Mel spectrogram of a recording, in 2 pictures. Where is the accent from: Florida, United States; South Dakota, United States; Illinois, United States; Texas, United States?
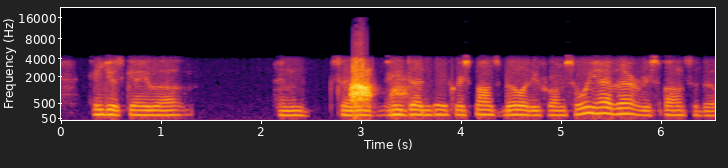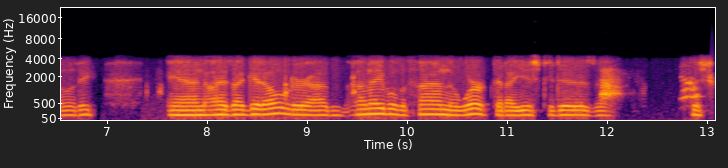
Texas, United States; Austin; I'm from Austin, Texas.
